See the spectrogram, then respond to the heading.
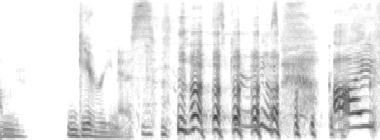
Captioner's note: both laughing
